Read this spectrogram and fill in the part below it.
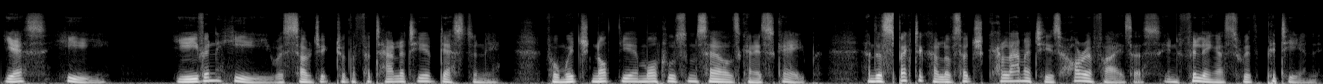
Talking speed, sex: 155 wpm, male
